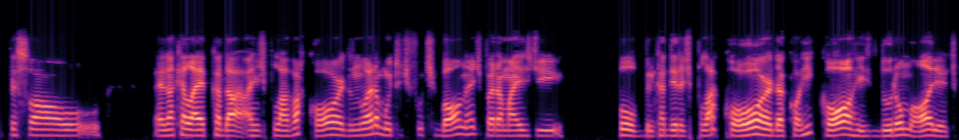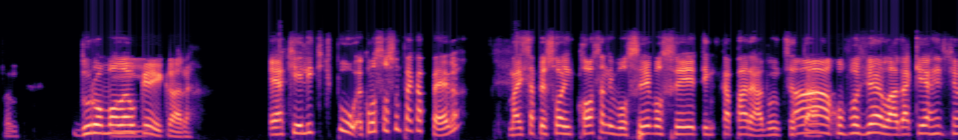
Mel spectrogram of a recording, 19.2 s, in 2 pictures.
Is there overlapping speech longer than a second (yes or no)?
no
